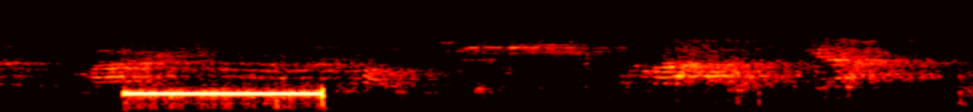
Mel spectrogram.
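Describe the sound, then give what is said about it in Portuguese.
A dropped phone call gives one long, steady electronic beep at a single pitch, briefly cutting through soft voices talking on the line before and after it. “Oi, ligação caiu. Oi, caiu.”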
